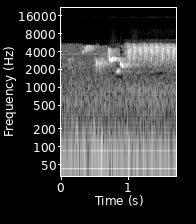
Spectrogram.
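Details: Common nightingale, Algutsrum, Öland, 14 June 2010: varied whistled and scratchy notes lead into a sustained, rapid rattle of repeated high chirps.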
